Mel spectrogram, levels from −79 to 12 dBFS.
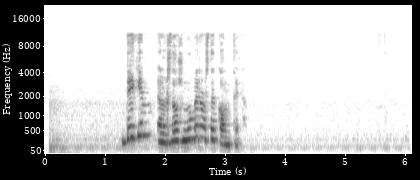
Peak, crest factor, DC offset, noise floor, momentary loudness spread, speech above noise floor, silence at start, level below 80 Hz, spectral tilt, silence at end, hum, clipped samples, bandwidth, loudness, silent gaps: -6 dBFS; 18 dB; under 0.1%; -63 dBFS; 11 LU; 43 dB; 0.1 s; -64 dBFS; -5.5 dB/octave; 2.9 s; none; under 0.1%; 11.5 kHz; -21 LUFS; none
